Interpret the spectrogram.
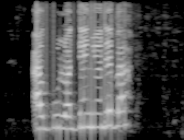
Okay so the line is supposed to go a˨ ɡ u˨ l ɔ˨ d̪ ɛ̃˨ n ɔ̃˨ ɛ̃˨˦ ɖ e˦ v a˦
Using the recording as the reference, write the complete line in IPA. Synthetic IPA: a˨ ɡ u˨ l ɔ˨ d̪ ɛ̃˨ ɲ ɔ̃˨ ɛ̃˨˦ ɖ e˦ v a˦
